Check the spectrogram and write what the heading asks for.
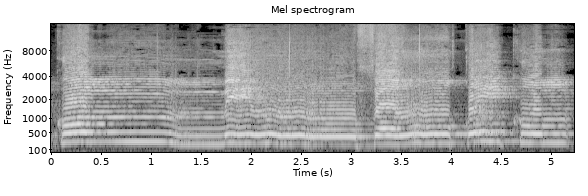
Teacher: Min, nun hilang tanda mati sebab jumpa fa. Fa huruf ikhfa hakiki, jadi standby nak sebut huruf fa pada nun tu, dengungnya tu standby nak sebut fa.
